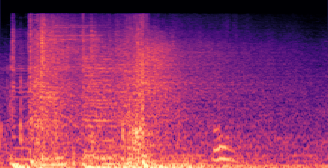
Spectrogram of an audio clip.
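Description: Background music with a heavy bass beat and sharp hits, breaking off about a second in; a short vocal sound follows.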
